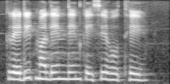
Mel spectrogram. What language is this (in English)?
Chhattisgarhi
